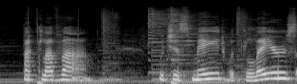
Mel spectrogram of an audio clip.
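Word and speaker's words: baklava: in your mouth and paklava with the accent on the last a paklava which is made with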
